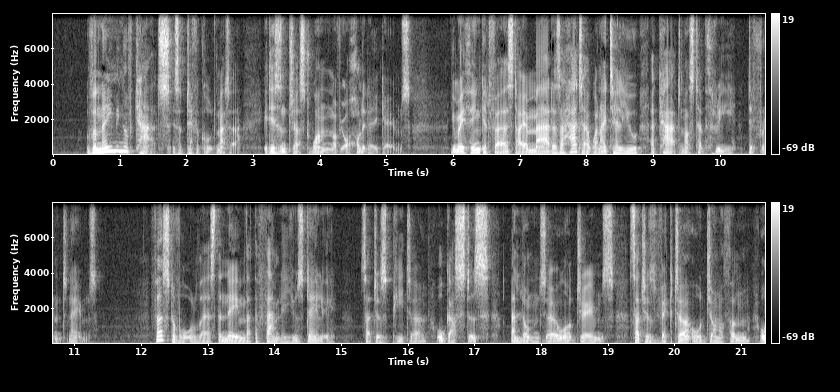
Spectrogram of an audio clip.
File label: Voice br eng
